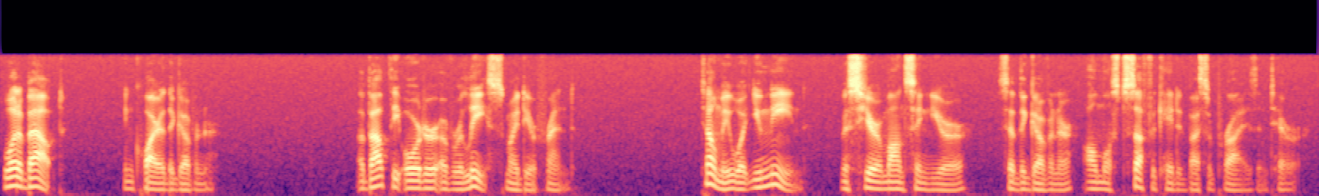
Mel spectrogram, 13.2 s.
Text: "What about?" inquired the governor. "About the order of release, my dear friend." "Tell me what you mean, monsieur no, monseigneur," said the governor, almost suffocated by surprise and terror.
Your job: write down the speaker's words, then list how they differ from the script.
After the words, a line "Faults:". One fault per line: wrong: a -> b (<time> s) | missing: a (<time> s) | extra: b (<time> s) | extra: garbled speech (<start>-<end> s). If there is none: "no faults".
"What about?" inquired the governor. "About the order of release, my dear friend." "Tell me what you mean, monsieur monseigneur," said the governor, almost suffocated by surprise and terror.
Faults:
missing: no (8.8 s)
